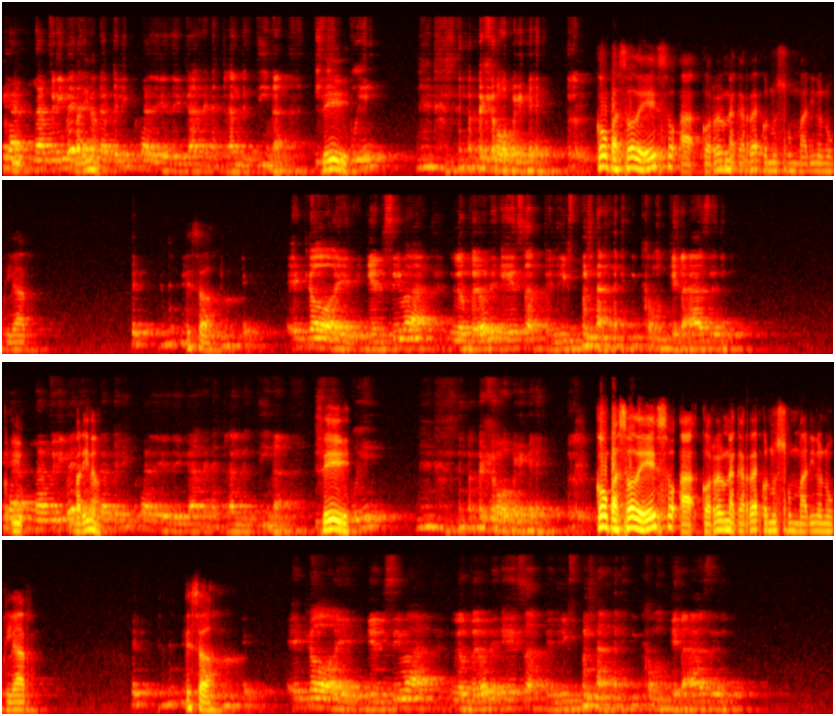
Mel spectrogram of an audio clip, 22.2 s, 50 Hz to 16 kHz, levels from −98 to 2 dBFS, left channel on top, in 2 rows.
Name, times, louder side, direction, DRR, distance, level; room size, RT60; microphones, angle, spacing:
voice 1, 0.0-4.9 5.5-7.9 8.5-8.6 9.5-9.9 12.8-14.4 14.9-20.7, left 2 dB, 75° left, 2.6 m, -34 dB
voice 2, 1.0-1.3 4.2-4.6 7.9-11.5 13.5-14.0, right 6 dB, 70° right, 0.3 m, -24 dB
15.0 x 13.0 x 2.4 m
head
